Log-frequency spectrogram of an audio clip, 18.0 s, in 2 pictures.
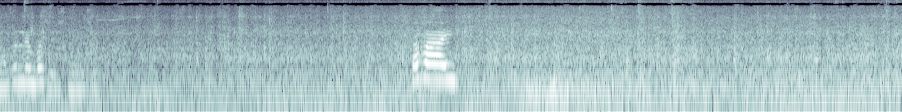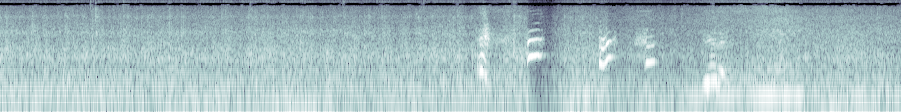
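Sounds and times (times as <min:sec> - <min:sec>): rain falling on pavement: 0:00.0 - 0:18.0
high-pitched cries: 0:13.8 - 0:15.6.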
